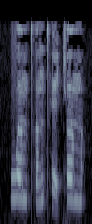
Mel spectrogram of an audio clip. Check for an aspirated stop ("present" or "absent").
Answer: present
